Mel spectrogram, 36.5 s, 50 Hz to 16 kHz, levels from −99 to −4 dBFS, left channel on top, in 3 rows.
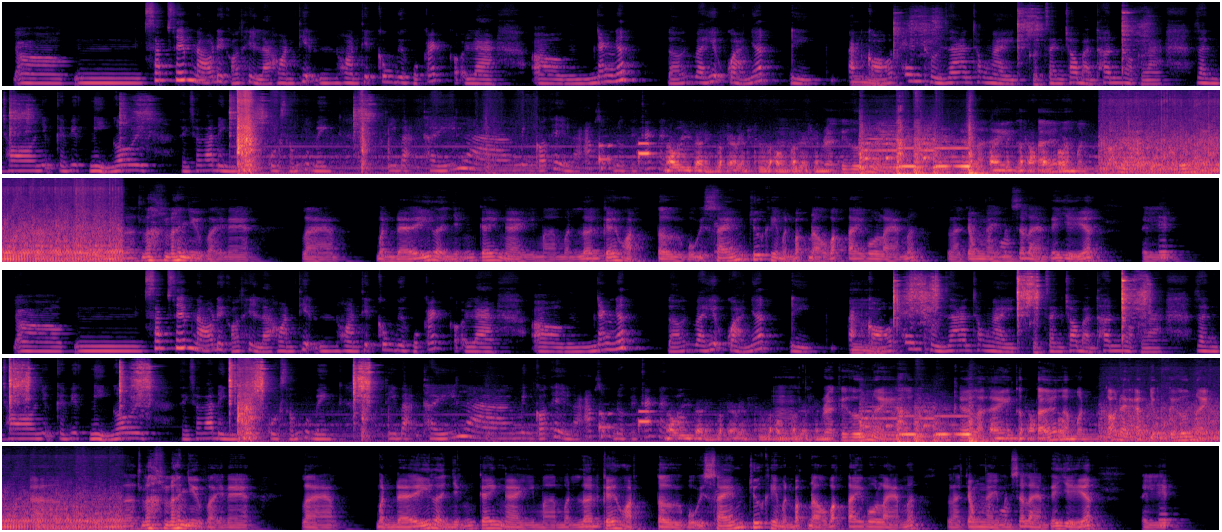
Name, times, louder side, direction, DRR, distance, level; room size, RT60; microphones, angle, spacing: voice 1, 0.1-6.3 6.7-8.1 8.5-19.0 34.3-34.5 35.9-36.0, equal, 5° right, 0.6 m, -48 dB
voice 2, 8.5-8.8 19.9-24.3 24.6-26.9 27.4-27.7 28.1-33.5 33.8-35.3 35.8-36.0, right 2 dB, 60° right, 1.0 m, -43 dB
sound 1, 8.9-9.4 10.2-10.4 11.2-11.5 12.3-12.5 13.4-13.7 14.5-14.8 15.7-15.9, right 16 dB, 90° right, 0.4 m, -36 dB
sound 2, 14.5-25.6, left 4 dB, 65° left, 0.6 m, -37 dB
8.7 x 4.1 x 7.2 m
head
